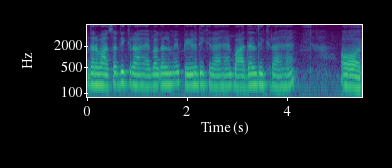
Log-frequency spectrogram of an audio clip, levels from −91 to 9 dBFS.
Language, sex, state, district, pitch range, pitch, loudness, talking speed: Hindi, female, Bihar, Gopalganj, 160-175 Hz, 165 Hz, -26 LUFS, 175 wpm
